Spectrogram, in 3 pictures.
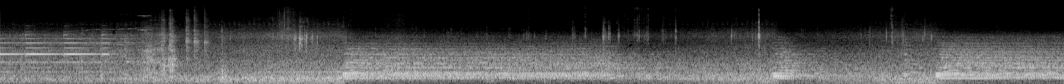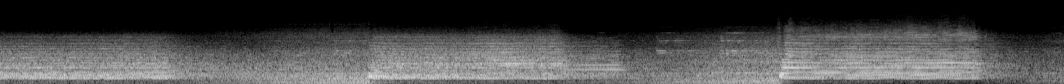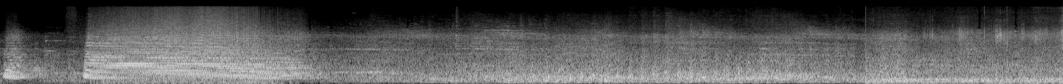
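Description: Freight train's locomotive air horn sounding a run of long blasts with a short one near the end, the final long blast the loudest, as the train nears the crossing. Then comes the rolling noise of the double-stack cars passing.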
